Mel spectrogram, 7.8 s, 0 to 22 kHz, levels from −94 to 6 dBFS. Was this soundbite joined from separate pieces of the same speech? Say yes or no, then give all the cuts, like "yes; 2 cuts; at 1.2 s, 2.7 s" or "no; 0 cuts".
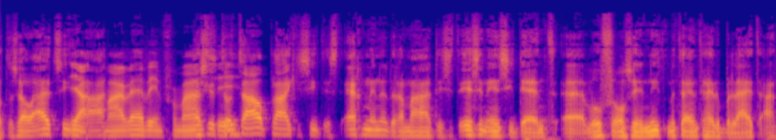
no; 0 cuts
